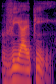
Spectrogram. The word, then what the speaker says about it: VIP: En inglés no decimos VIP, decimos VIP. Pronunciamos cada letra.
